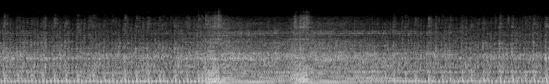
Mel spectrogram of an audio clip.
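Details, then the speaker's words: Southern Custom CC Hybrid motorized bicycle with a small two-stroke engine and PZ20 carburetor with the needle clip at a safe setting, on its first ride. Steady idle with short throttle blips, settling back to an even putter without stalling. Normal idle. "I will say, however, I'm pretty impressed. Now that is an idle."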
